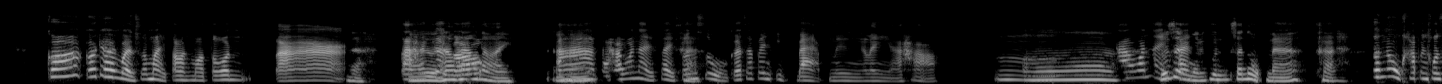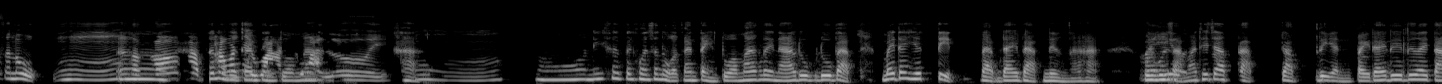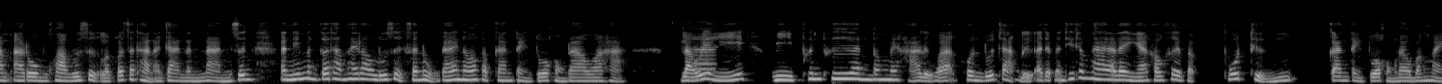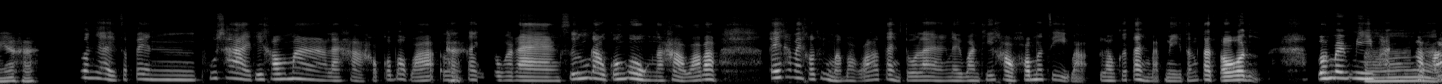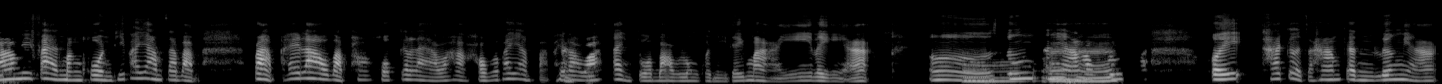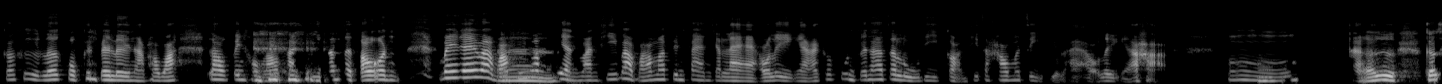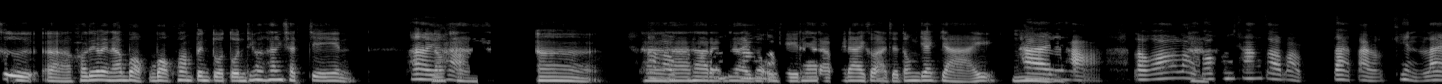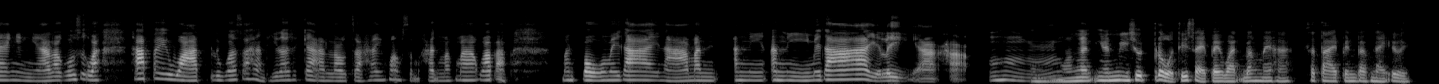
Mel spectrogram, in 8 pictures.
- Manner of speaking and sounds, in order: other background noise; tapping; chuckle; laughing while speaking: "ต้น"; other noise; background speech
- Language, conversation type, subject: Thai, podcast, สไตล์การแต่งตัวที่ทำให้คุณรู้สึกว่าเป็นตัวเองเป็นแบบไหน?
